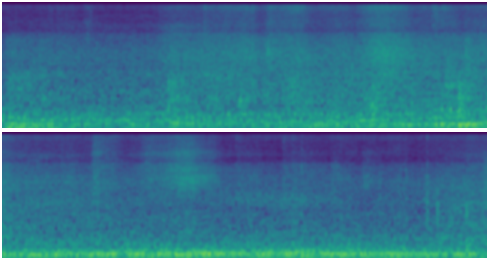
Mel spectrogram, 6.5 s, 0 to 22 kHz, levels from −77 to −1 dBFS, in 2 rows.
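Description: No audible technical faults.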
